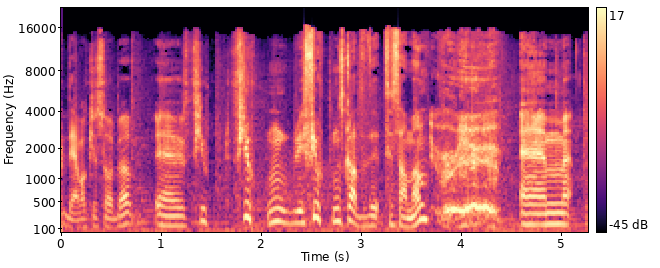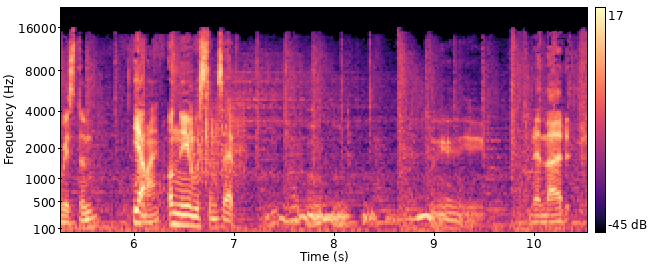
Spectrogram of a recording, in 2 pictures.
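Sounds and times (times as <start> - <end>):
speech: 0.0 - 7.9, 10.0 - 10.5
person imitating a monster roar: 3.7 - 4.4, 7.3 - 9.3.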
